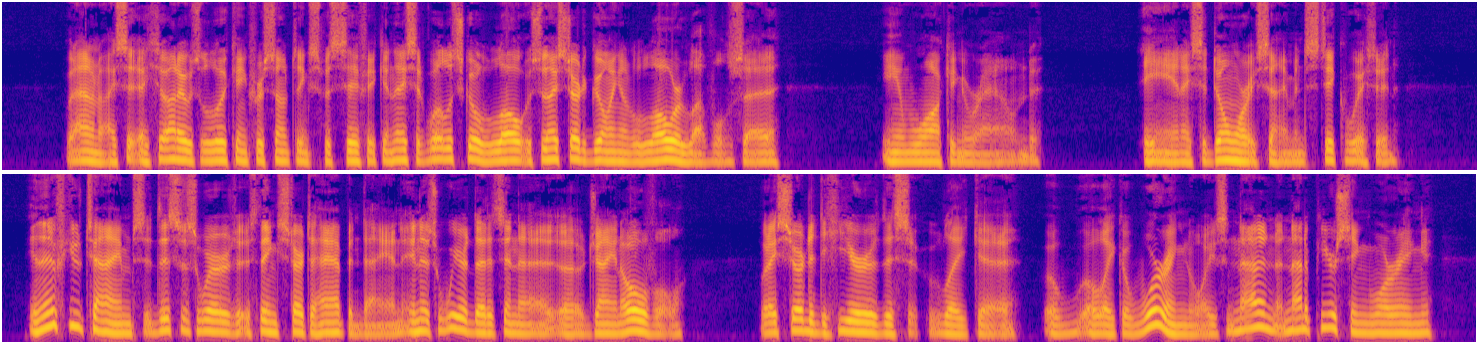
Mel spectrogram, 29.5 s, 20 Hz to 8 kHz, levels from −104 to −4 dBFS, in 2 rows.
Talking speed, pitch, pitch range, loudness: 175 wpm, 125 Hz, 115-135 Hz, -19 LUFS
